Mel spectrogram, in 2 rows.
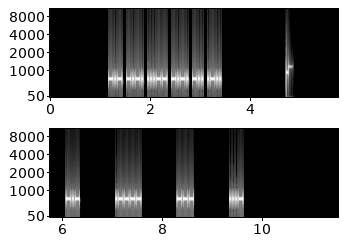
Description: Morse code, heard as a keyed tone, about 39 wpm, spaced as for 20 wpm, 700 Hz. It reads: KC3CDL K1OV
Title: USA Call Signs - 8x Character Spacing - 40wpm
